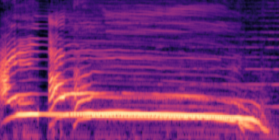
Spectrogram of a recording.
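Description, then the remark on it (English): A person imitates a wolf howl as the cue for "walk with the she-wolf": a couple of quick rising yips, then one long, loud, steady howl that bends downward and fades at the end. “Okay, from now on, walk with the she-wolf is the cue.”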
